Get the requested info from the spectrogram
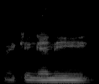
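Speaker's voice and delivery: unhurried meditation guidance with long silences; guided meditation. Acted. Teacher guiding the group into meditation, spacious and measured. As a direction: settle listeners gently, phrase by phrase, leaving long pauses.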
